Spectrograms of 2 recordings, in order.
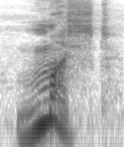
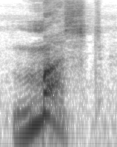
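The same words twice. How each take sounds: First: Said in the usual way. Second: Must said slowly and firmly; stress on must. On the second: Shown as a demonstration. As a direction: lean hard on the word must. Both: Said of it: "and I said must".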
